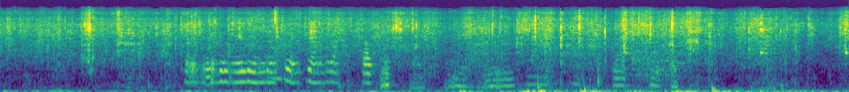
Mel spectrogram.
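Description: A flock of chickens clucking and calling: a drawn-out quavering hen call about a second in, then a run of lower clucks. Light clicks and rustles run underneath as the birds scratch and peck in dry leaf litter.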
